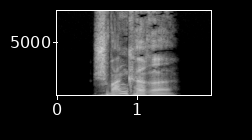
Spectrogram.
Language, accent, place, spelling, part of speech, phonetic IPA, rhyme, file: German, Germany, Berlin, schwankere, adjective, [ˈʃvaŋkəʁə], -aŋkəʁə, De-schwankere.ogg
- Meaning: inflection of schwank: 1. strong/mixed nominative/accusative feminine singular comparative degree 2. strong nominative/accusative plural comparative degree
